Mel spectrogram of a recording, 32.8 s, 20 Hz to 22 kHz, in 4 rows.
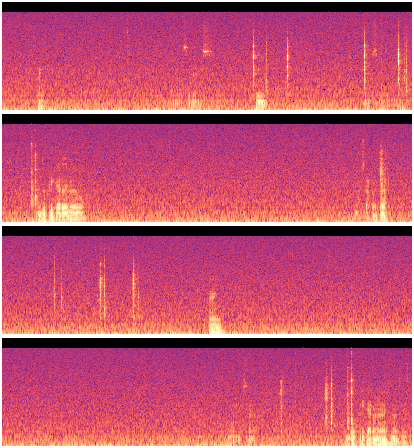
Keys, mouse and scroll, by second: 1.2-3.3 drag, 3.6-5.5 drag, 6.0 shift+scroll down 2, 6.3-7.4 shift+middle drag, 8.5 shift+d, 9.4 Return, 10.4-11.7 drag, 12.1-14.1 drag, 14.7 click, 16.3 r, 18.0 Escape, 18.9 r, 19.6 x, 21.8 click, 22.8 click, 24.4 click, 26.1-28.5 drag, 30.3 right click, 30.9 shift+right click, 31.6 shift+d, 32.1 shift+Return.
